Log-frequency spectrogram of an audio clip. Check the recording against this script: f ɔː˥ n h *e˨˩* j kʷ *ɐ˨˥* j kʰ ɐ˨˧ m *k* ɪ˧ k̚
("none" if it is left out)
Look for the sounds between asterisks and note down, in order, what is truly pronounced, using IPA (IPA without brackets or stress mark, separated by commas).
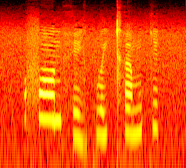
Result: e˨˩, ɐ˨˥, k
